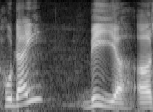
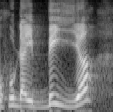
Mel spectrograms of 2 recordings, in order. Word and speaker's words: Hudaibiyah: mana dengan kami dekat hudaibiyah saudara dua jenis bacaan satu hudaibiyah satu hudaibiyah cuma ramai yang lebih membacanya tanpa tasydid tapi kedua-duanya bacaan boleh dibaca ataupun hudaibiyah Oke jadi satu pagi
